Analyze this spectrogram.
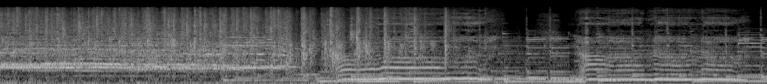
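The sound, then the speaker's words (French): An audience claps and cheers as an act is introduced at a live show. Loud, dense applause comes first, then instrumental music with a bass line starts about two seconds in while the clapping carries on underneath. “Le public, faites du bruit, c'est la première fois”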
